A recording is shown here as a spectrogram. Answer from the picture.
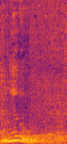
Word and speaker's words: GNU: porque según el diccionario la G es muda y la palabra se pronuncia new, es decir, nuevo.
